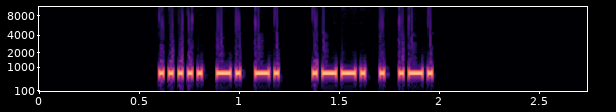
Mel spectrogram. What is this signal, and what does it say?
Morse code, heard as a keyed tone, about 51 wpm, 690 Hz. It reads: 5NN PER
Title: Ontario QSO Party Exchange 50wpm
